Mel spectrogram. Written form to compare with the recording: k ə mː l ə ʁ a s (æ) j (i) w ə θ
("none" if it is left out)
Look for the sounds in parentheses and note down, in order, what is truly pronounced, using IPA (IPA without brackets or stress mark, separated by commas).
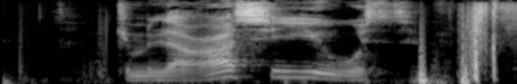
i, i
